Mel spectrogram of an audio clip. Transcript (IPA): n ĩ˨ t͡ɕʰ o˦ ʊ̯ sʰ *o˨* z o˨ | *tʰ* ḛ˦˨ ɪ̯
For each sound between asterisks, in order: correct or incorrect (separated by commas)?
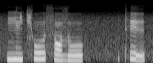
incorrect, correct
